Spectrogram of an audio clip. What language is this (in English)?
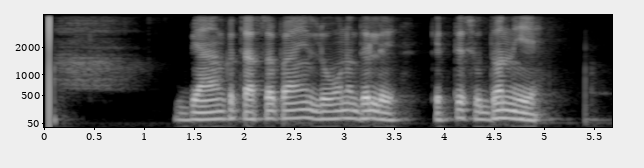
Odia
